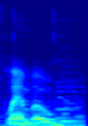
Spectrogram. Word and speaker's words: Flambeau: Got in, I think it's Flambeau.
